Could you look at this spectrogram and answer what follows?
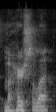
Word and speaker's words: Mahershala: I was really into Luke Cage until Marshall Ali died. And then I didn't care anymore. I believe it's Mahershala.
